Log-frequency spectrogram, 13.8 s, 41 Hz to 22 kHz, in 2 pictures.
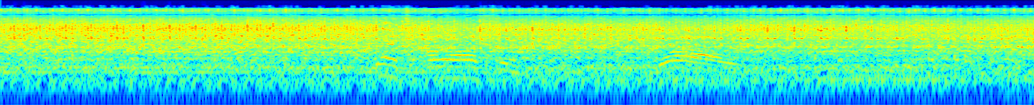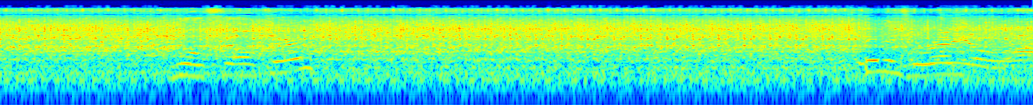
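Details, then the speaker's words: Cummins 555 "triple nickel" diesel in a Brockway 358 truck at idle, just after a valve adjustment that adjusted the loose injectors and tightened nearly all the intake valves. Deep, even firing with no misses; normal idle. "oh man i love this truck it's awesome that sounds freaking awesome nothing else sounds like a triple knuckle"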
